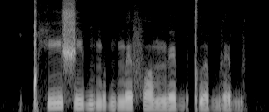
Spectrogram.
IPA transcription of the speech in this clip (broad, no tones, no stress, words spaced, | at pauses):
ǃʰi ʃibmub mɘfɔ møbkʷʼɜbɘb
